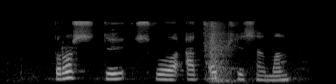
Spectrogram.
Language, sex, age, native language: Icelandic, female, 9, Icelandic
